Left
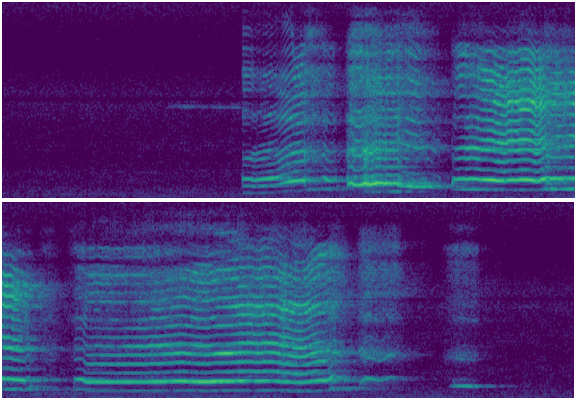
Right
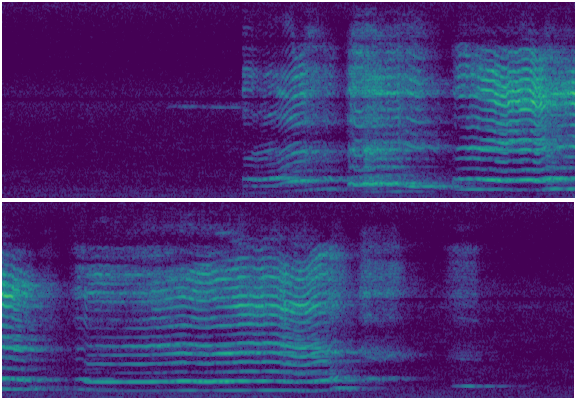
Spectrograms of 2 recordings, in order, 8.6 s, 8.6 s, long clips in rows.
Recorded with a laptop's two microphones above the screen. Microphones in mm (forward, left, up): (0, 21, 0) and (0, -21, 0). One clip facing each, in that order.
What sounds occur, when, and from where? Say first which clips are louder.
1.8 s a baby crying: left 10 dB; 55° left (ahead or behind), 2.5 m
